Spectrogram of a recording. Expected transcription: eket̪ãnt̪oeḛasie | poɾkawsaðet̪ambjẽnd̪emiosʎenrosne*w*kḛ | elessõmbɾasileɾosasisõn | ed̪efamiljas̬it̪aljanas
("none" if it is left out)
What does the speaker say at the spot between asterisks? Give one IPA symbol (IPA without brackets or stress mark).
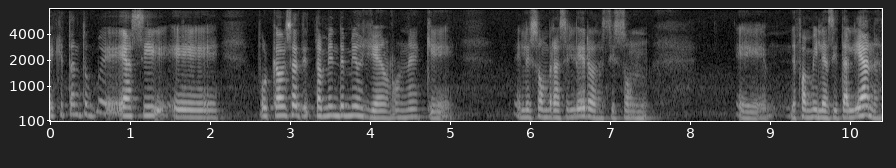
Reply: none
